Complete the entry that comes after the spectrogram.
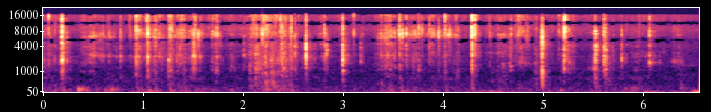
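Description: A metal blade shaves flakes off the surface of an orange, solid, dry soap bar held in the palm. The scraping comes as quick, crunchy, dry crackles with bright, brittle clicks and a soft swell of rasping in the middle.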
